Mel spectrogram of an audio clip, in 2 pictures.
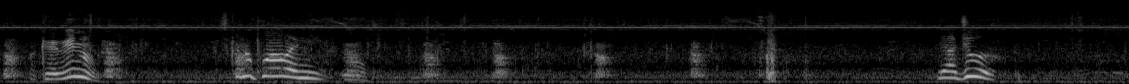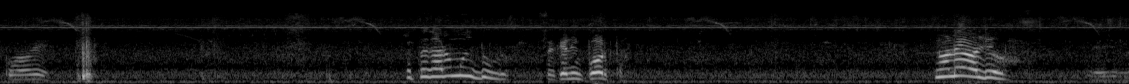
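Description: A boy speaks calmly outdoors.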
